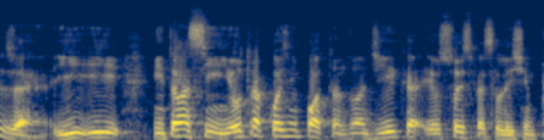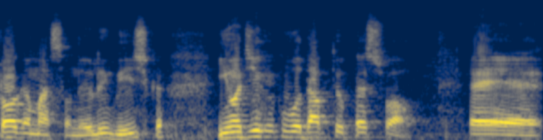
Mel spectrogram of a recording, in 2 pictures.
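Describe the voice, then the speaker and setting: A man with a northeastern Brazilian accent, lively intonation and a fairly quick pace. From Brazilian Northeast. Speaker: career consultant. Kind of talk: TV interview. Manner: matches interviewer's speed.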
